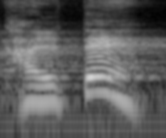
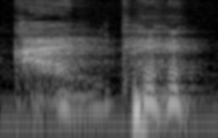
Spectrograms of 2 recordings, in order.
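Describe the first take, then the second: First: The word is said forcefully with a hard consonant. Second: The word is said softly and lightly. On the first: It means the time to go. "갈대를 세게 발음하면" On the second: It means a reed. "갈대를 약하게 발음하면 갈대가 되죠"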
